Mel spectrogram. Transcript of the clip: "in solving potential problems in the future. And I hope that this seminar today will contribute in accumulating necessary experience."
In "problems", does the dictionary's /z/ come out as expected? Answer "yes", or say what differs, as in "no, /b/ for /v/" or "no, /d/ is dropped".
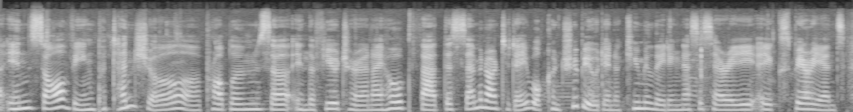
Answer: yes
